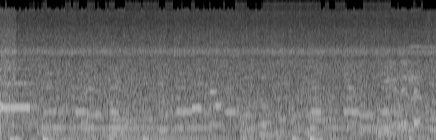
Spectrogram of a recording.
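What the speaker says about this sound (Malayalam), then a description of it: "നമ്മളിപ്പോൾ ഉള്ളത് കാരക്കുണ്ട് വെള്ളച്ചാട്ടത്തിന് മുന്നിലാണ്" Karakkund waterfall in Kannur roars in a steady, loud, broadband rush of falling water, with faint voices under it.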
